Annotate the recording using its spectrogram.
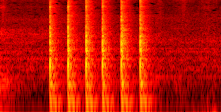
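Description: A wooden spatula knocks against a non-stick frying pan: a quick run of about seven sharp knocks lasting about a second.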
